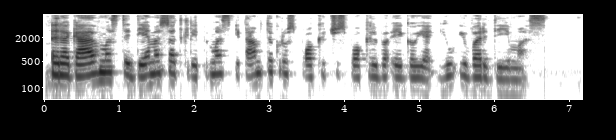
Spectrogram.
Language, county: Lithuanian, Vilnius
